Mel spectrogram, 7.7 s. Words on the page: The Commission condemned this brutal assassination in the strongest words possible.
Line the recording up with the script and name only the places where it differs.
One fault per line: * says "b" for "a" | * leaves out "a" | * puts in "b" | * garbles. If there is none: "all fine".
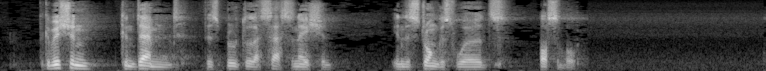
all fine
